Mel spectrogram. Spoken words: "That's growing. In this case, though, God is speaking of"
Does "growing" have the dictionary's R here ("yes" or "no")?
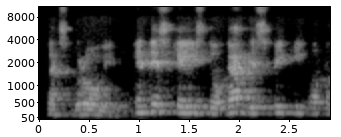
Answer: yes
